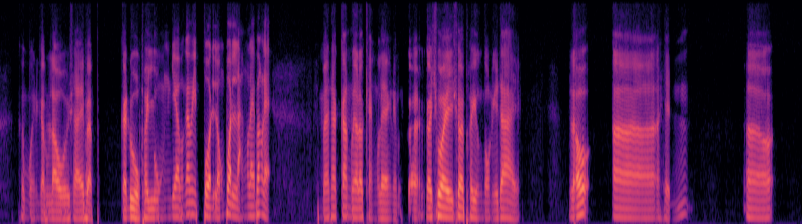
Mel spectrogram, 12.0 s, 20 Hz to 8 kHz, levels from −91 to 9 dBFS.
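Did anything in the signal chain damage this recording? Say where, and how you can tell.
Yes. Three short concealed packet losses show up at the network and jitter-buffer stage of the call path, at 2.28 to 2.33 s, 8.61 to 8.65 s and 11.17 to 11.21 s. Each is a brief smear or wobble. Roughly 20 to 40 ms of audio arrived too late to decode. The receiver extended the preceding sound to fill each hole, then faded back into real audio. The sound around each gap is band-limited to about 7 kHz, which fits a G.722 call.

A section at the wrong speed runs from 2.46 to 4.10 s, just after the first gap. The audio plays 1.16 times fast, and pitch rises by about three semitones along with tempo. The speech turns higher and hurried, then drops back to normal. Speed and pitch moving together point to a resampling or clock mismatch. The likely cause is a playback or editing stage running at the wrong rate for this stretch.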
